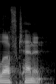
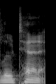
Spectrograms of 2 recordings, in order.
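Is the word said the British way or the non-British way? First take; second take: British; non-British. First: The word is said the British way. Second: The word is said the non-British way. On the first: "as opposed to lieutenant" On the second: "here it says lieutenant"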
